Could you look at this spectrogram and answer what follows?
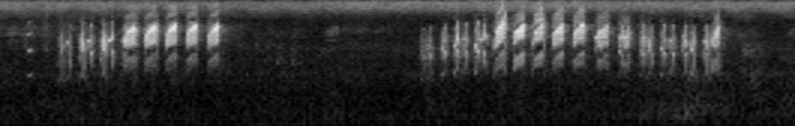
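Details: Flamboyan songbird singing vigorously, a recording offered for training murai batu and kacer: two bursts of rapid, evenly spaced sharp chip notes, about seven then about fifteen, each rising in strength, over a steady high insect-like hiss.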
